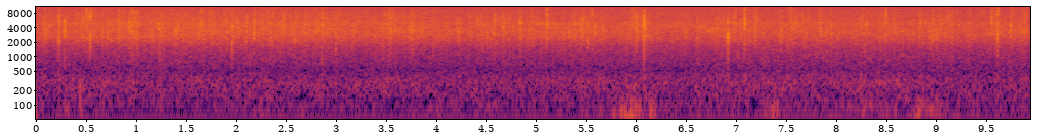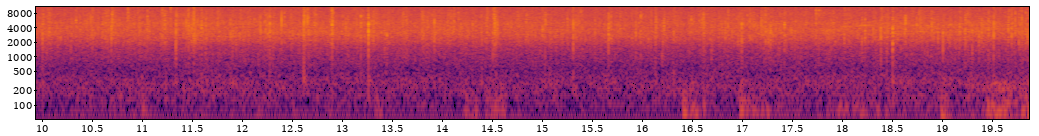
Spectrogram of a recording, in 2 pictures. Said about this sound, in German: Und so klingen Regentropfen auf Buche.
